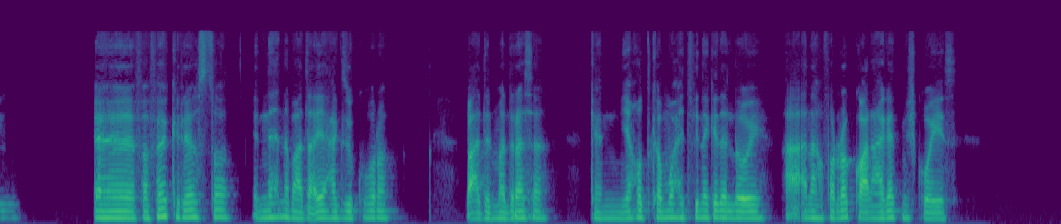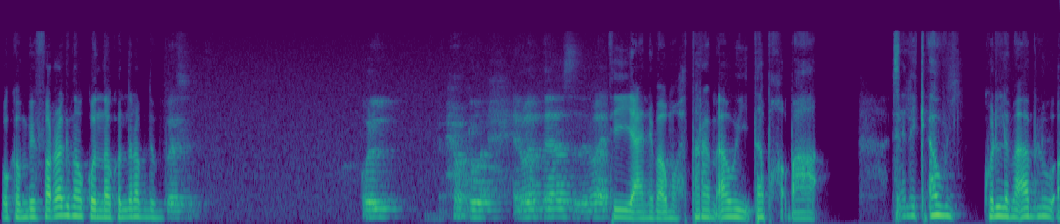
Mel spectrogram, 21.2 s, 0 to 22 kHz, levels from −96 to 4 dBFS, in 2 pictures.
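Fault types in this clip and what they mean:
Switch to a distant microphone: from 12.27 to 16.68 s the speech abruptly turns roomy and hollow, with thinner bass, a drop of about 5 dB and room noise roughly 30 dB down. The likely cause is a lost close mic, leaving a farther one.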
